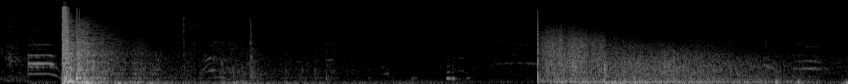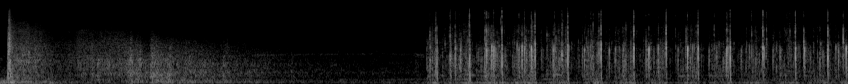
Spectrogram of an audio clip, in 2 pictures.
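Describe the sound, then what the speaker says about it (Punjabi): Cannon fire of a 96-gun artillery salute for Queen Elizabeth, with heavy booms rolling and decaying at intervals, some distant and echoing, followed by a stretch of sharp crackling reports. "ਮਹਾਰਾਣੀ ਐਲਿਜ਼ਾਬੈਥ ਨੂੰ 96 ਤੋਪ ਗੋਲੀਆਂ ਦੀ ਸਲਾਮੀ ਵੀ ਦਿੱਤੀ ਗਈ"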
